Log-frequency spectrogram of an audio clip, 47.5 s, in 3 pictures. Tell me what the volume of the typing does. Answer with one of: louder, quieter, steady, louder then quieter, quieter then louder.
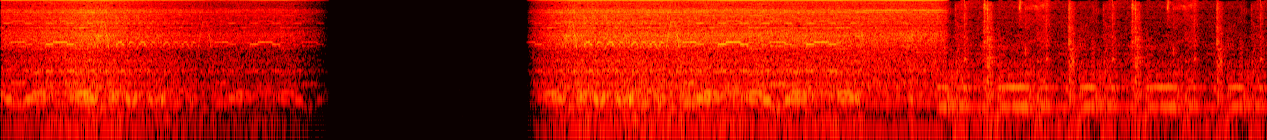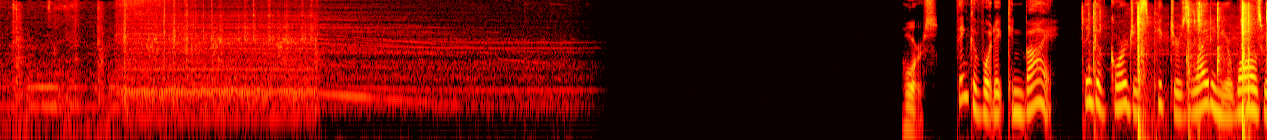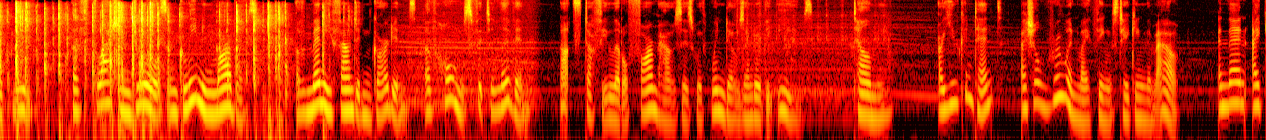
louder then quieter.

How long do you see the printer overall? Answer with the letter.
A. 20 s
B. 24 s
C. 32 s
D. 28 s
C.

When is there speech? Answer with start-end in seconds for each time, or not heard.
27.1-47.4.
